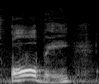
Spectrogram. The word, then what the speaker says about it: Albee: Well, when I saw The Inheritance, one of the characters goes, Edward Albee. And, of course, it's Albee.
